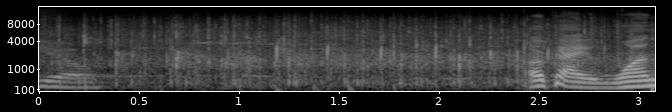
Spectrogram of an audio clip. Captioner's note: audience clapping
